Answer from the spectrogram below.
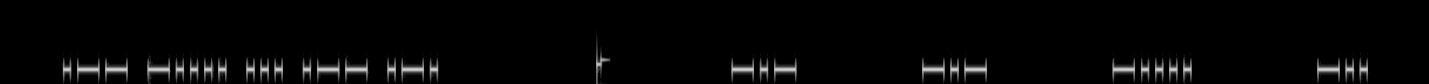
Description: Morse code, heard as a keyed tone, about 17 wpm, spaced as for 9 wpm, 700 Hz. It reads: W6SWR KK6D
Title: USA Call Signs - 5 Characters - 6x Character Spacing - 17wpm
